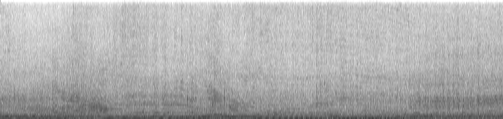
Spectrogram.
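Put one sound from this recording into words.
A race car engine roars loudly as it speeds by, rising and falling in pitch.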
